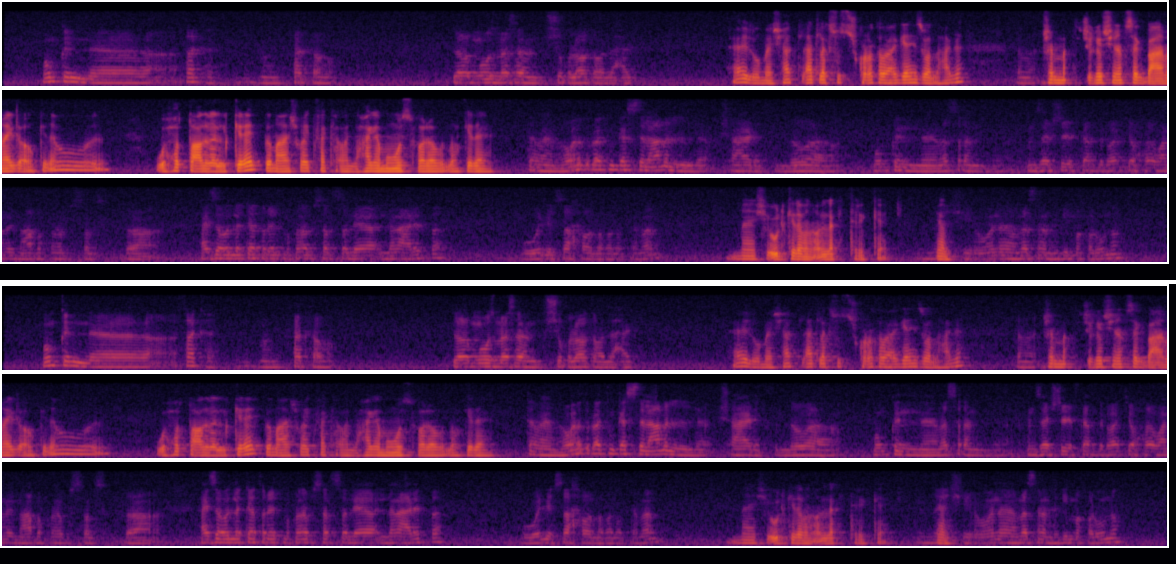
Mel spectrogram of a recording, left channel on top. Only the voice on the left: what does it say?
حلو ماشي هات هات لك صوص شوكولاته بقى جاهز ولا حاجه
عشان ما تشغلش نفسك بعمايله او كده و... وحطه على الكريب مع شويه فاكهه ولا حاجه موز فراوله كده يعني.
ماشي قول كده وانا اقول لك التريكات
يلا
